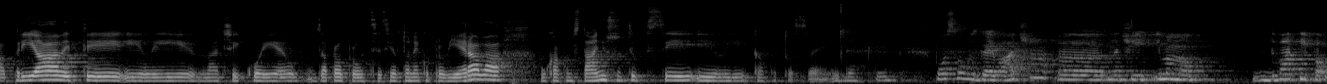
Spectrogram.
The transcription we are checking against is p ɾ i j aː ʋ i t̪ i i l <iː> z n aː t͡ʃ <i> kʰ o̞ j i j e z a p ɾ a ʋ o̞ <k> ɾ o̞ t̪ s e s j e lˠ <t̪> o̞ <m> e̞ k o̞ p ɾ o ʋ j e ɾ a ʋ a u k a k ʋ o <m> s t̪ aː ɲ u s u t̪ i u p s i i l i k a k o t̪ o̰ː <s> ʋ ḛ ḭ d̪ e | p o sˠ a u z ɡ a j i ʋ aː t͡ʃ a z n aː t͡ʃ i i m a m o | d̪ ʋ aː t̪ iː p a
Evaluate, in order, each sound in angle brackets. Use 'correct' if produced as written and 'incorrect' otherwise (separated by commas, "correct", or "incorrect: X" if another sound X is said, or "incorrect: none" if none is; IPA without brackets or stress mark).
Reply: incorrect: i, correct, incorrect: p, correct, incorrect: n, correct, correct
